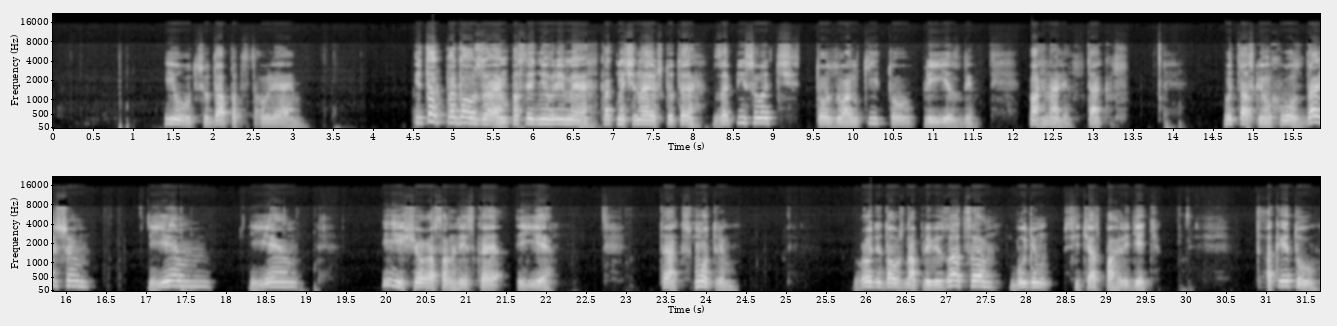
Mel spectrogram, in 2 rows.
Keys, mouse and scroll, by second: 0.4 click, 0.9 g, 2.5 click, 9.0 click, 16.4 click, 18.8 click, 18.9 e, 20.0 click, 21.6 click, 21.6 e, 23.0 middle click, 26.0-27.5 middle drag, 27.9 KP_1.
